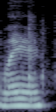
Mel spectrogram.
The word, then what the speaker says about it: Elay: questions my name is La pronounce that la like the city I'm not from but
